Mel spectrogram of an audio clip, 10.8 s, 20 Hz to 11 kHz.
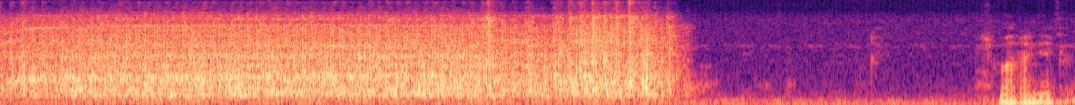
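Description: Janome 1122 EX sewing machine stitching with a steady, loud mechanical whir and rapid needle rhythm for several seconds, then stopping abruptly, followed by quiet room tone and a brief voice near the end.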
